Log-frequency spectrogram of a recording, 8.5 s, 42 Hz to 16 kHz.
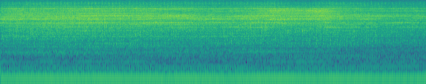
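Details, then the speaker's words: BMW E30 with M54B30 engine swap, cold start after sitting two weeks: fires right up into a deep, steady, even idle with no smoke, soot, cold-start rattles or misfire; healthy cold idle. "But here it is, cold start, 2 weeks from starting. Fires right up. No smoke or soot. No cold start rattles."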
